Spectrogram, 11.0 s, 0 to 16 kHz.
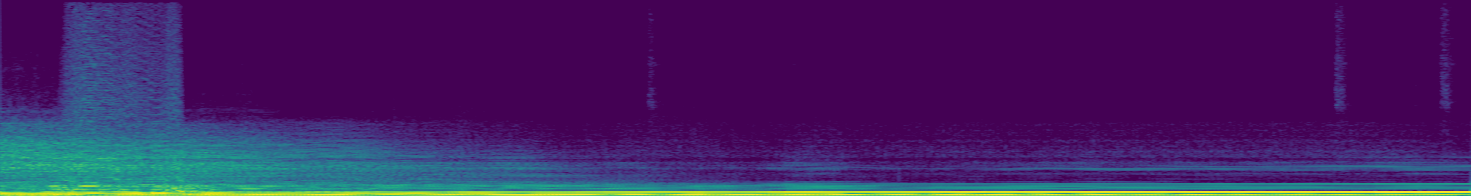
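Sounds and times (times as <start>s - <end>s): instrumental rock music: 0.0s - 11.0s.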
